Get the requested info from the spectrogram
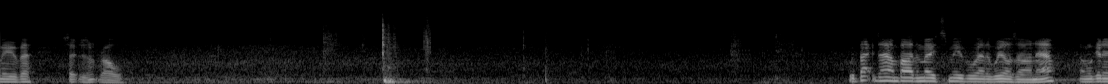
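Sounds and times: sharp clunk: 3.8 - 4.4.

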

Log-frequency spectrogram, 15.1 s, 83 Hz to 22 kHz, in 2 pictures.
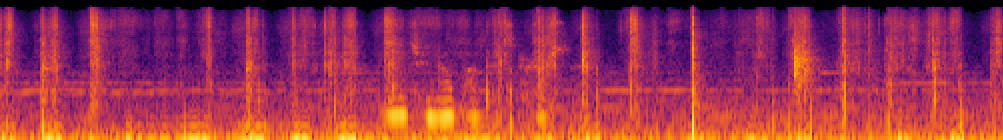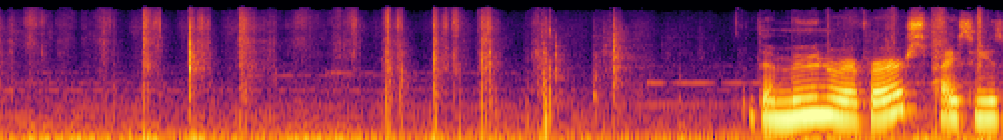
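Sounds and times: cards being shuffled by hand: 0.0 - 12.3, 13.6 - 15.0.

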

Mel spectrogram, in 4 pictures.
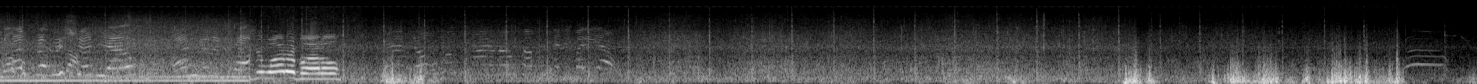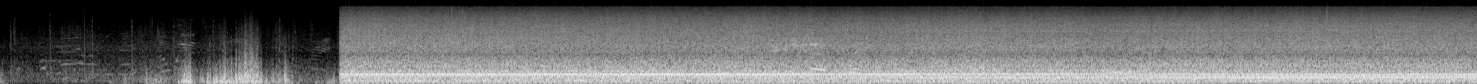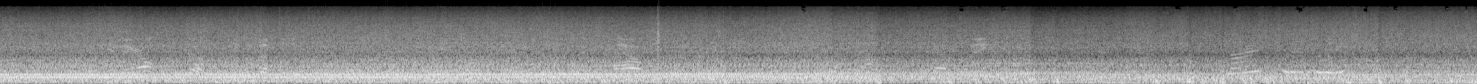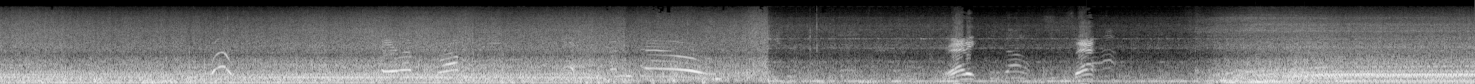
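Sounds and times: boat engine running: 0.0 - 59.0
wake rushing: 0.0 - 59.0
wind on microphone: 3.5 - 53.6.

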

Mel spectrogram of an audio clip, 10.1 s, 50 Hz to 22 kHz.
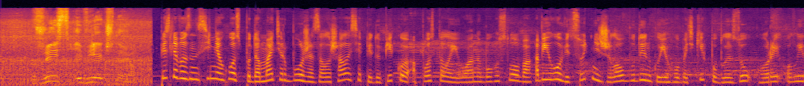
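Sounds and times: man speaking: 0.4 - 1.8.

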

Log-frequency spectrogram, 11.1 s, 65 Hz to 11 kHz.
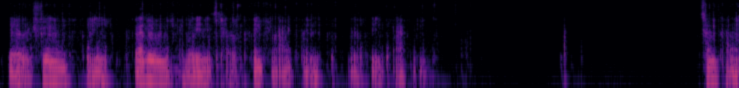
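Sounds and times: keyboard typing: 0.1 - 7.2.

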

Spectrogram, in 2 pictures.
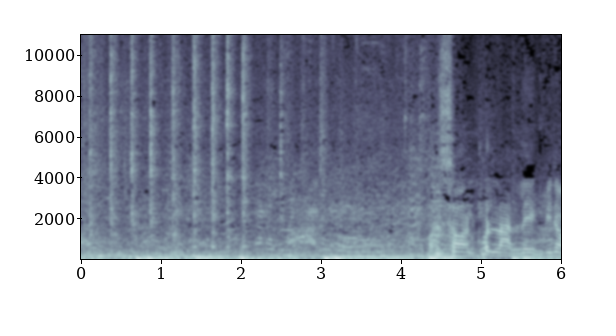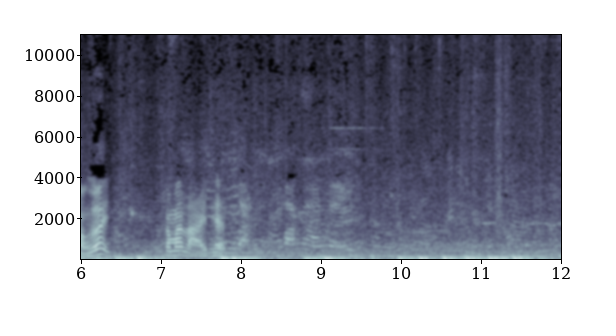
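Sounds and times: music with heavy bass beat: 0.0 - 7.0
crowd chatter: 0.0 - 12.0.

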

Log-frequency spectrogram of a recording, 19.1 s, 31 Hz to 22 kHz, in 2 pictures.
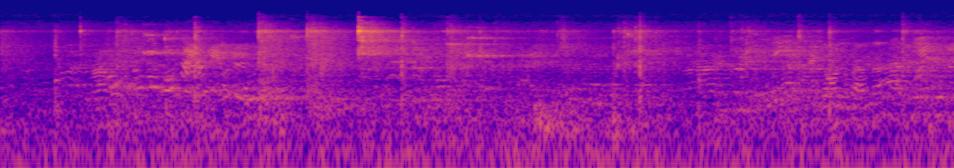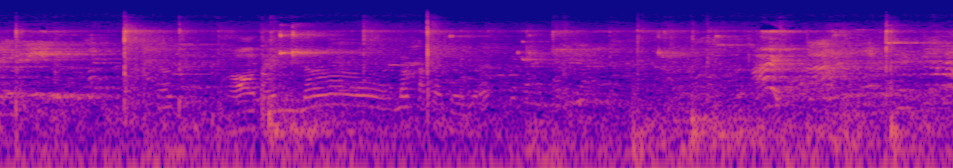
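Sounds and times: sneakers squeaking on floor: 4.4 - 6.7, 12.2 - 12.9, 13.9 - 19.0.

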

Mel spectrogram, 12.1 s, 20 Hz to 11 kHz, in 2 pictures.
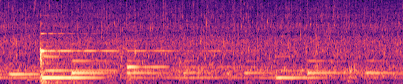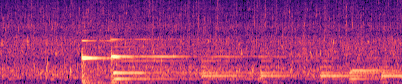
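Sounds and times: soft relaxation music: 0.0 - 12.0
stream water rushing: 0.0 - 12.0.

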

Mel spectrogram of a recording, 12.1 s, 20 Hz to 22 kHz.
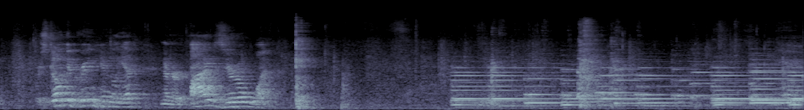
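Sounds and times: murmur of large crowd indoors: 0.0 - 12.0.

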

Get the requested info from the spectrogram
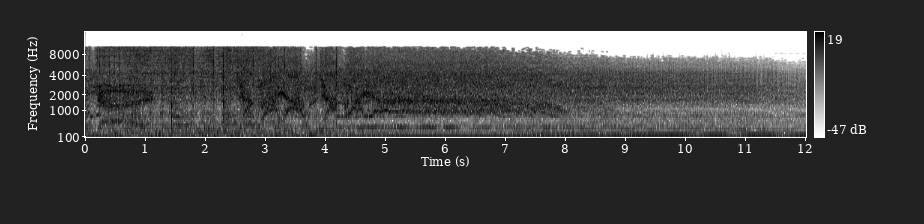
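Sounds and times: distorted heavy metal chord: 0.0 - 12.0.

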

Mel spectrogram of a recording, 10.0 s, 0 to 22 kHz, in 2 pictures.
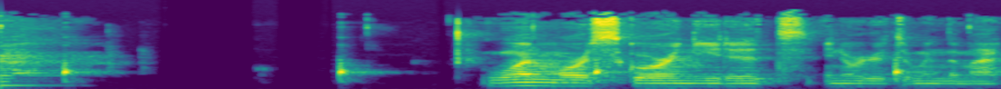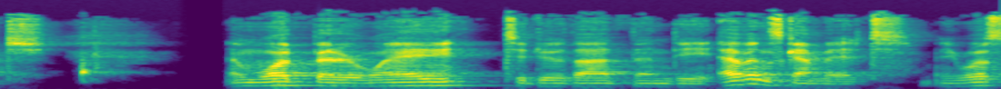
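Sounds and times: chess move click: 1.7 - 3.2, 4.4 - 5.6.

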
